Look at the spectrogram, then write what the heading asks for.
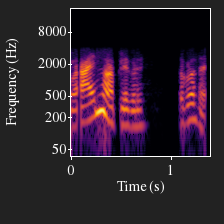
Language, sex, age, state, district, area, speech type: Marathi, male, 30-45, Maharashtra, Amravati, urban, conversation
